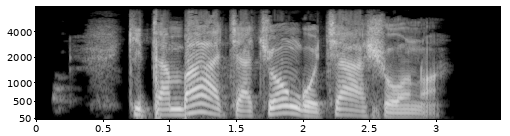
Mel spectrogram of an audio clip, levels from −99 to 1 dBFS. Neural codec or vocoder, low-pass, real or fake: none; 7.2 kHz; real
